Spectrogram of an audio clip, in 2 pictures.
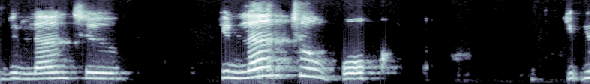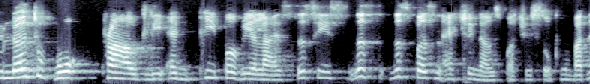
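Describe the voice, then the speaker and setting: A South African woman winemaker answering questions on a video call, speaking slowly and with firm emphasis. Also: medium pitch, dull audio. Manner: slow, deliberate, emphatic. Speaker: winemaker guest.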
